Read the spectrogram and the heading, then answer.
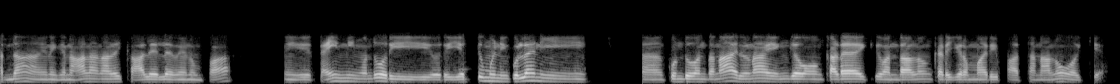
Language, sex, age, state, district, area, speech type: Tamil, male, 18-30, Tamil Nadu, Chennai, urban, conversation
